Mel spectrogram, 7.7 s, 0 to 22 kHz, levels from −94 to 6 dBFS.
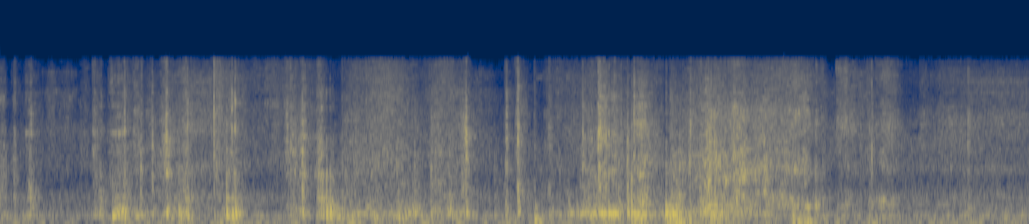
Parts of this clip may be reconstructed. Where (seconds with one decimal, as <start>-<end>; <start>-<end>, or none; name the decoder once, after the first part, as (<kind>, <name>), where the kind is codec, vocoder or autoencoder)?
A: none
